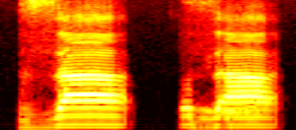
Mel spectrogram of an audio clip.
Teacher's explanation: যাটা হচ্ছে ঝিরঝিরি আওয়াজ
